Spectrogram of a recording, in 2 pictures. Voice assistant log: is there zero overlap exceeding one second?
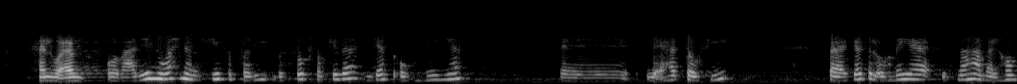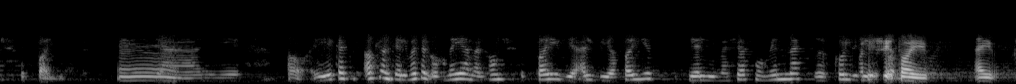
Yes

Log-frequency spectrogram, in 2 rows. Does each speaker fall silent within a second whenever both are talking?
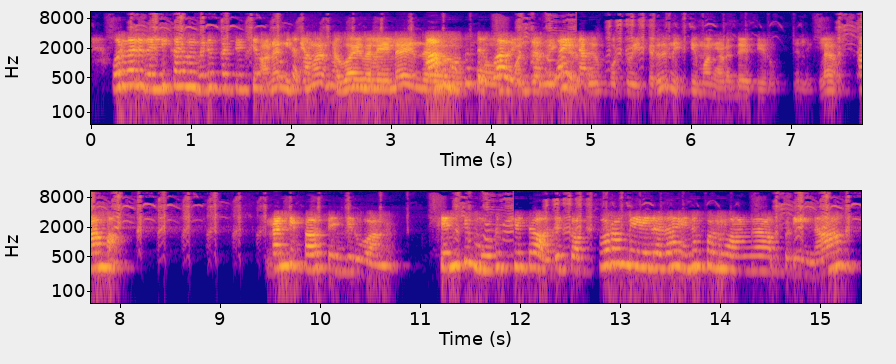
No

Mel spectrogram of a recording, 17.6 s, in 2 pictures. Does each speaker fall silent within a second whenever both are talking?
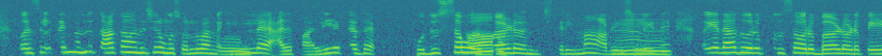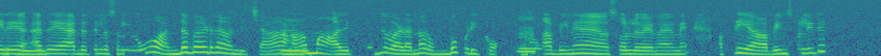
Yes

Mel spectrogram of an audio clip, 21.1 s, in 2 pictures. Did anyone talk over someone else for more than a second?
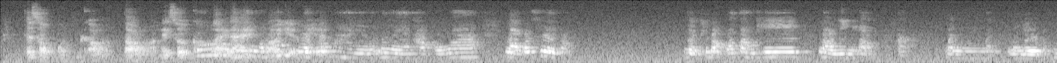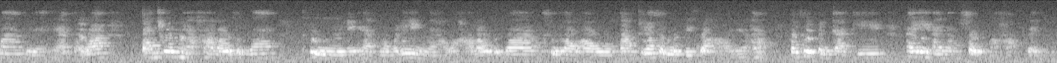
Yes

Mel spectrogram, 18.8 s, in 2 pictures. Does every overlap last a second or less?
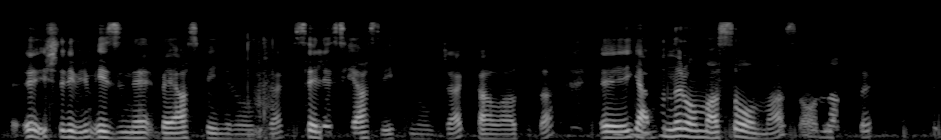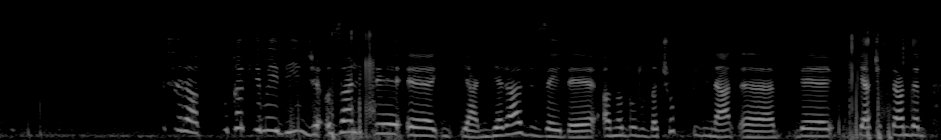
Yes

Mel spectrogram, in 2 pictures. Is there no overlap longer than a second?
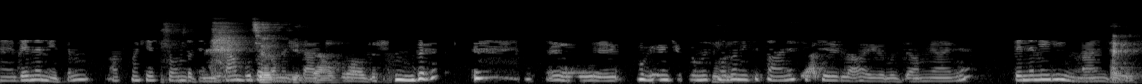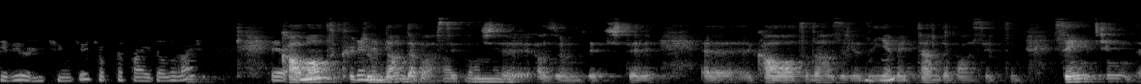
No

